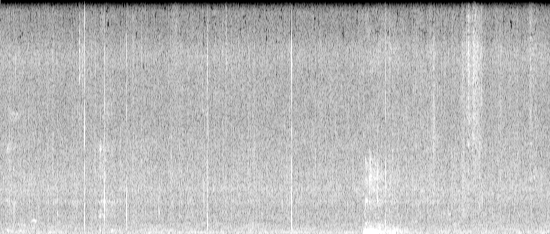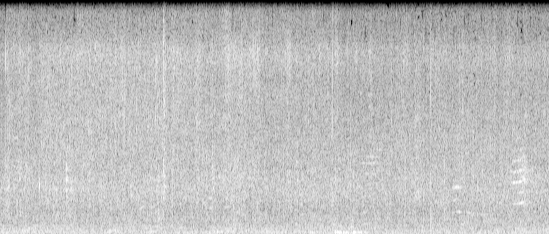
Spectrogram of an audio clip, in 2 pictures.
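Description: A large crowd murmurs softly.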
